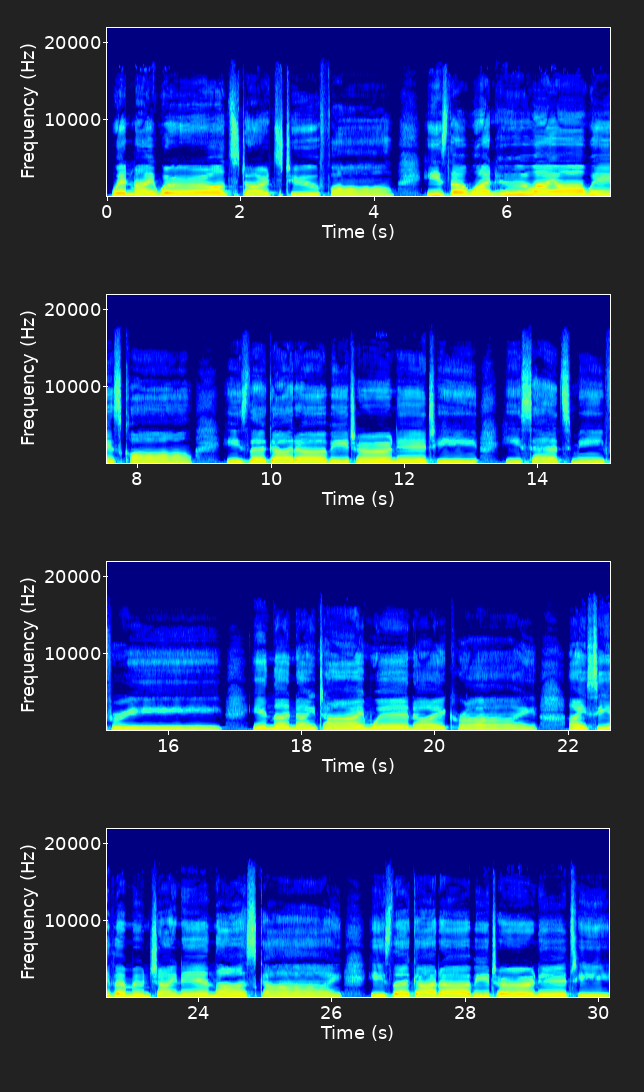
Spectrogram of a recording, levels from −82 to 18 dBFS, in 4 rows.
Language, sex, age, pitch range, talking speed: English, female, 20-39, 240-300 Hz, 80 wpm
